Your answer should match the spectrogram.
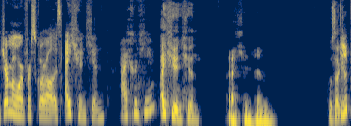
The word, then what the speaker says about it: Eichhörnchen: Eichhörnchen. Not Hühnchen. Hühnchen. There's two different sounds at the Oh, end.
